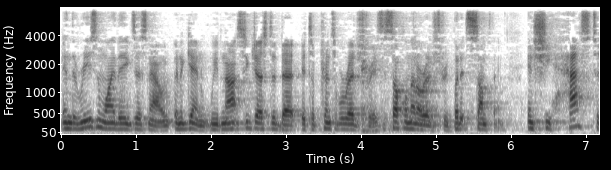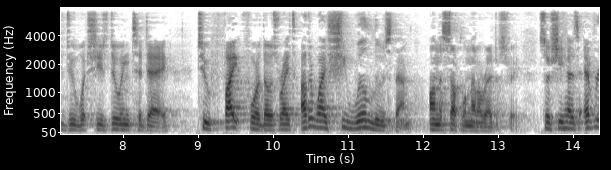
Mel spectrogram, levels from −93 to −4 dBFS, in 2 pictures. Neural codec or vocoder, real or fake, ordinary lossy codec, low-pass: none; real; Opus, 64 kbps; 7.2 kHz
